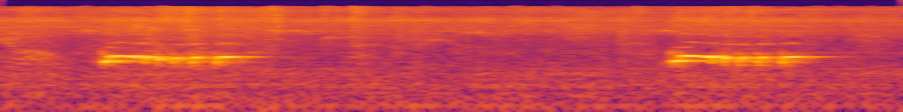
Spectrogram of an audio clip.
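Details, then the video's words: Zebra dove, local type, singing steadily for luring: two clear rolling coo phrases about three seconds apart, each a quick series of soft notes, over steady low noise. "Perkutut Lokal Manggung Rapet ||cocok Buat Pikat"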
